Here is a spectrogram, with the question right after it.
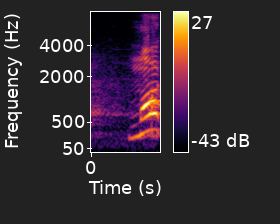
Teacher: म जो है वह प वर्ग के अंतर्गत आता है और प वर्ग का उच्चारण स्थान ओष्ठ होता है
